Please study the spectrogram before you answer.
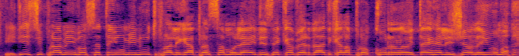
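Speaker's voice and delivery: high, fervent preacher build; preaching at full force. Acted. Preacher tells the congregation of the phone call, preaching at full force. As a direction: drive the climax home.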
